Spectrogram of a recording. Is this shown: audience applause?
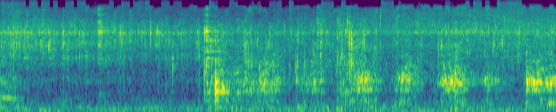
no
